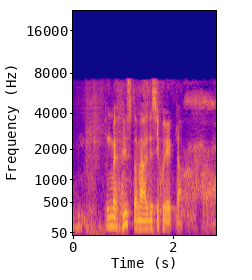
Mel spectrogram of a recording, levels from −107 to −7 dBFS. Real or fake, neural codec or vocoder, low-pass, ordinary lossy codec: fake; codec, 24 kHz, 0.9 kbps, WavTokenizer, small release; 7.2 kHz; MP3, 48 kbps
